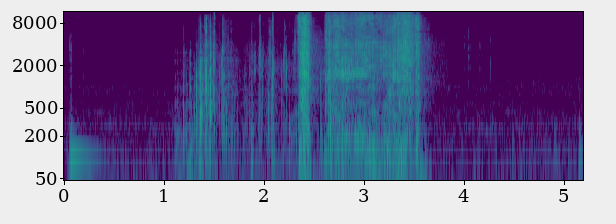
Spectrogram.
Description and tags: paper tear
Paper being torn slowly
OWI, ripping, paper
